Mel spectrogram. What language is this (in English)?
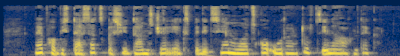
Georgian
